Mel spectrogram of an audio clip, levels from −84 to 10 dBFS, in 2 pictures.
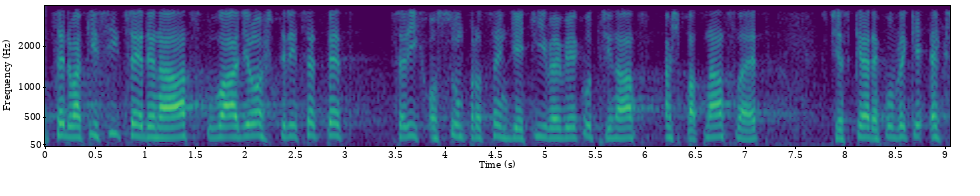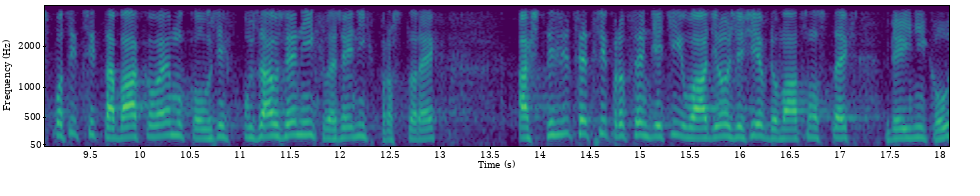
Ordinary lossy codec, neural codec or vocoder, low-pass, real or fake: Opus, 32 kbps; codec, 44.1 kHz, 7.8 kbps, Pupu-Codec; 3.6 kHz; fake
